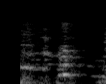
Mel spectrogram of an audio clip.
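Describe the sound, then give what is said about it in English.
Three quick, high-pitched dog barks in a row, not very loud, with no talking over them, as the dogs bark at someone walking by the house. “That your dogs know that no one can be around your mom.”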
